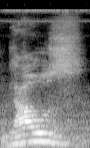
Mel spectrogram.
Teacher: You do not have a sa sound here. You have za sound here.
